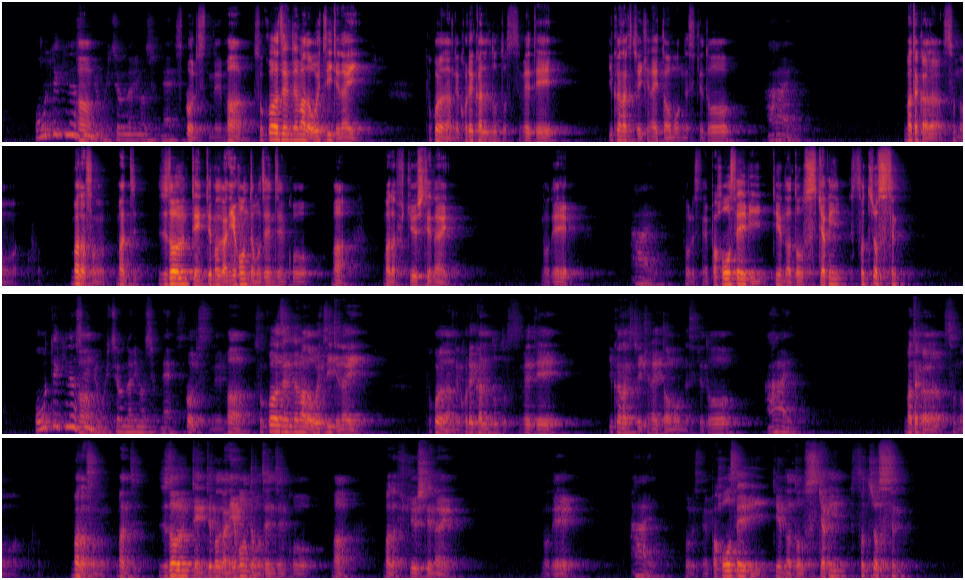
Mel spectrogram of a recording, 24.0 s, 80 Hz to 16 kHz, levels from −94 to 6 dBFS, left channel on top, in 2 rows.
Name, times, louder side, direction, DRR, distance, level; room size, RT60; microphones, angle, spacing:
voice 1, 0.4-2.1 9.5-9.9 19.9-20.2, right 2 dB, 80° right, 3 dB, 1.5 m, -45 dB
voice 2, 2.3-4.5 5.4-6.9 7.6-9.1 11.3-12.2 12.9-13.6 14.0-15.8 16.1-16.3 16.8-17.6 18.8-19.1 20.6-23.2, left 6 dB, 55° left, 12 dB, 0.5 m, -36 dB
11.0 x 4.0 x 4.9 m, 0.77 s
head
